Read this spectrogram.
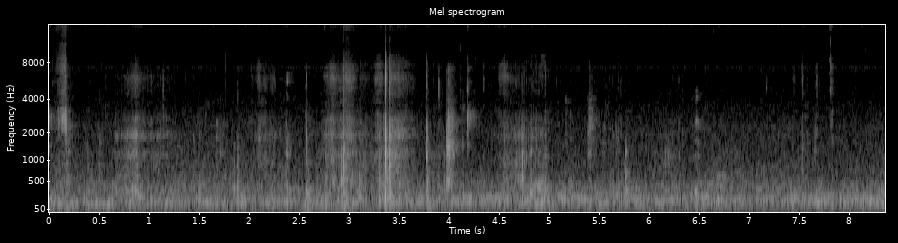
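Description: Crisp pastry crackles and crunches as hands handle it.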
